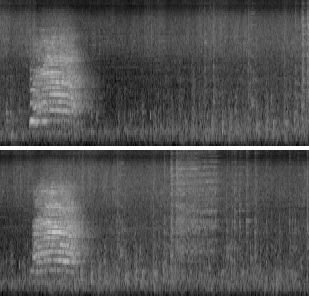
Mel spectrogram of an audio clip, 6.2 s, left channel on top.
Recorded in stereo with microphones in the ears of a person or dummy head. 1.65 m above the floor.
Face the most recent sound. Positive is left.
turn(degrees=-35)  # may be behind; listen again after turning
